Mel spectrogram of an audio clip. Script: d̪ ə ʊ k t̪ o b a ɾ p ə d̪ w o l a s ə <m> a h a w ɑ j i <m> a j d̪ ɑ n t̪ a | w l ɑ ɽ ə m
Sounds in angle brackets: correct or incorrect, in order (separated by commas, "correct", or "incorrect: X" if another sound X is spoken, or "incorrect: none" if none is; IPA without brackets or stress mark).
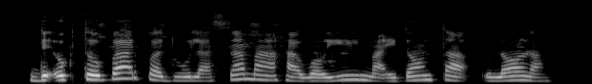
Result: correct, correct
